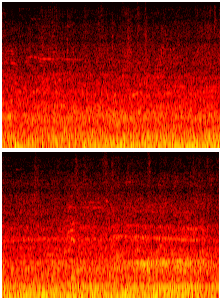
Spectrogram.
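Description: Busy city street: steady traffic rumble mixed with the voices of passers-by, and a steady low hum that comes in about two seconds in.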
